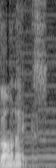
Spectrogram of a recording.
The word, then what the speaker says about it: Onix: It rhymes with Sonics. It's the top G himself. It's the big dog Onix at level 44 with the move Sandstorm, Bind, Bide, don't get confused, and Rock Slide.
